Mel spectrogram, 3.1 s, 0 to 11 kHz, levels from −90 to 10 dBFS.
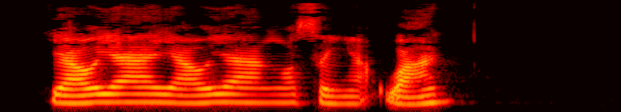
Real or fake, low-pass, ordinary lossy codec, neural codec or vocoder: real; 9.9 kHz; MP3, 48 kbps; none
